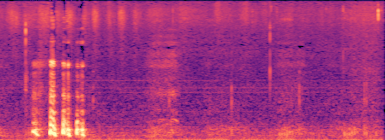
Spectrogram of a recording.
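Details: A house cat called Chloe lying on a bed: a few louder grunting bursts near the start, then a soft, low pulsing purr continuing quietly indoors with faint rustles.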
